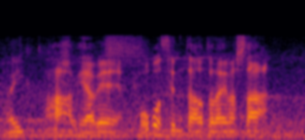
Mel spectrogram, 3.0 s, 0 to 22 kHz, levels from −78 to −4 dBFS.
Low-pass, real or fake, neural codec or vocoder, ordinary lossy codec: none; real; none; none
